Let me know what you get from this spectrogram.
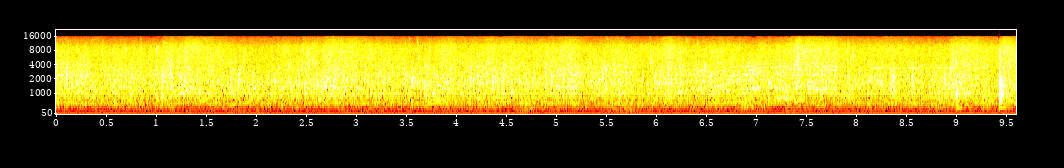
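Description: Chicken pieces and raw chicken mince sizzling in masala in a nonstick frying pan as a spatula stirs and scrapes them through, a steady crackle. A single sharp knock near the end.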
